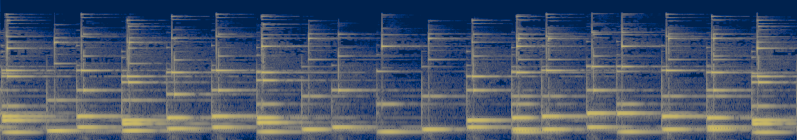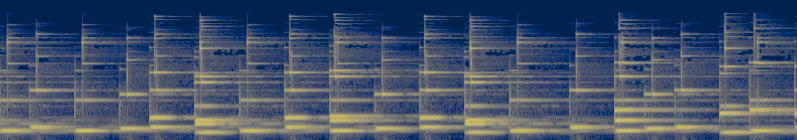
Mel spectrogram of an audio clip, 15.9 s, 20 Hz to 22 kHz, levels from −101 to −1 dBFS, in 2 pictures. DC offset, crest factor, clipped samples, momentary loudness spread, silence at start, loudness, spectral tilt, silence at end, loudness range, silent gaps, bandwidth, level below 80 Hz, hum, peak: under 0.1%; 18 dB; under 0.1%; 7 LU; 0 s; -22 LUFS; 0 dB/octave; 0 s; 2 LU; none; 15.5 kHz; -72 dBFS; none; -4 dBFS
